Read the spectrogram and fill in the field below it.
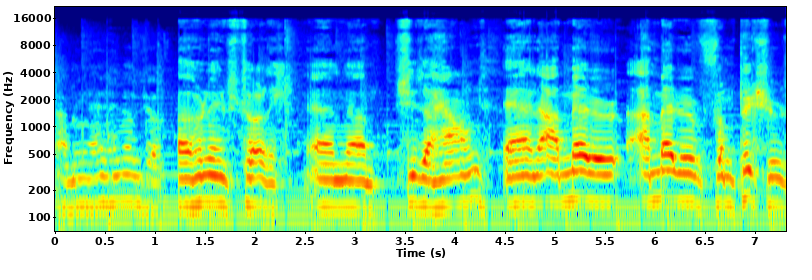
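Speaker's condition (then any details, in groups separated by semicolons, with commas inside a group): Cerebral palsy; spastic, spasms limit movement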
